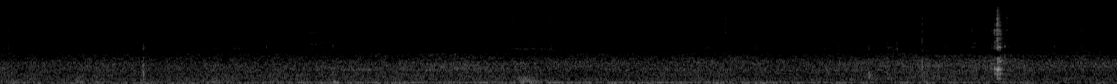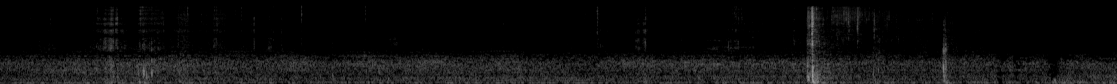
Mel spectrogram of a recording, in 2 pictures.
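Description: Faint outdoor background noise with a few scattered clicks and scrapes; the loudest, a sharp click, comes about three seconds before the end.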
